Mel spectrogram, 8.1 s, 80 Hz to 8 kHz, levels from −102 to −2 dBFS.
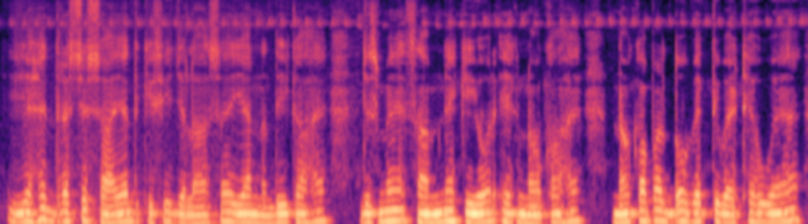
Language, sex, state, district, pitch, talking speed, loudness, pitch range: Hindi, male, Uttar Pradesh, Lalitpur, 115 Hz, 170 wpm, -16 LUFS, 110-125 Hz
